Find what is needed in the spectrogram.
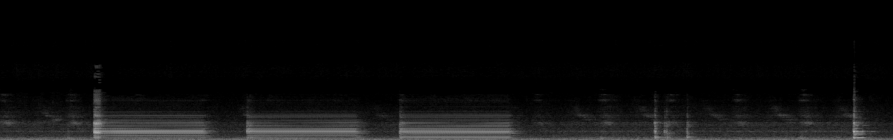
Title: Liver MRI Quality Assurance Scan- GE MRI Scan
